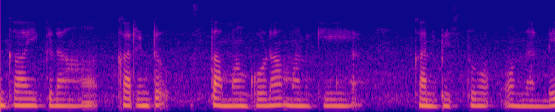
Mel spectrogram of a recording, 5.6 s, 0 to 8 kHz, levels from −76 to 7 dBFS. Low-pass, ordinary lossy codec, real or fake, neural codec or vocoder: 7.2 kHz; none; real; none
